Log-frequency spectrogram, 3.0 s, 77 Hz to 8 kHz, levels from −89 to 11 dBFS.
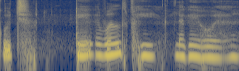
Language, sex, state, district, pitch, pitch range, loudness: Hindi, female, Himachal Pradesh, Shimla, 210 Hz, 200-220 Hz, -16 LUFS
